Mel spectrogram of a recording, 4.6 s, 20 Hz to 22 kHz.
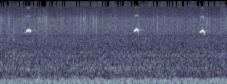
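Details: Daurian redstart wintering in a plum grove it holds as territory, late February 2021: three thin, high whistled notes spaced irregularly over a low steady hum.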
